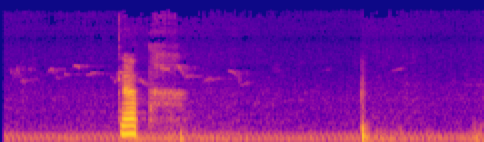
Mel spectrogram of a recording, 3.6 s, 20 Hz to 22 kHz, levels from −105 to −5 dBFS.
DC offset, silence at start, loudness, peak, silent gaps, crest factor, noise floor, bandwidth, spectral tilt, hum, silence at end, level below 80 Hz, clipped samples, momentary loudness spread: under 0.1%; 0.9 s; -23 LUFS; -4 dBFS; none; 24 dB; -49 dBFS; 14.5 kHz; -8 dB/octave; none; 0.05 s; -52 dBFS; under 0.1%; 28 LU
